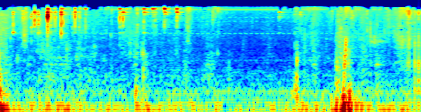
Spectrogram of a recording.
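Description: Faint rustling and small knocks of a picture book being handled and held up close to a laptop microphone, with a louder bump about four seconds in. A dog makes small sounds close by.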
